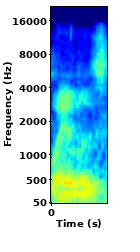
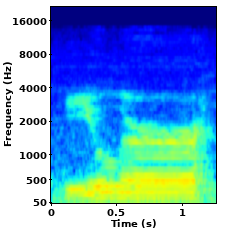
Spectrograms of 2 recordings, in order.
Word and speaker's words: Euler: you teach this course you get people who mispronounce euler's name and they pronounce it euler and so i very strongly encourage you not to do the teacher in uh ferris bueller's day off euler euler euler or i'm just going to laugh at you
